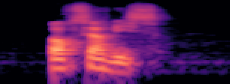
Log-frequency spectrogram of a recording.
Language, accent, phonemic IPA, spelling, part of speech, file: French, France, /ɔʁ sɛʁ.vis/, hors service, adjective, LL-Q150 (fra)-hors service.wav
- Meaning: out-of-order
